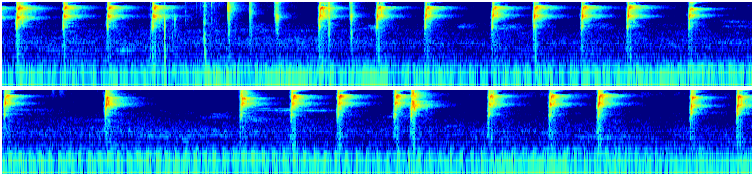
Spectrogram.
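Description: A squirrel gives sharp, high chipping calls in a steady rhythm, several each second.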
